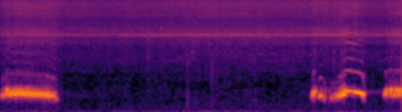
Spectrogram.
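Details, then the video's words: Spotted dove calling its companion: one mellow, steady coo at the start, then after a long pause a broken run of short coos leading into another drawn-out note, with a faint low hum beneath. "PANGGILAN SUARA BURUNG || TEKUKUR ||DERKUKU MEMANGGIL TEMAN ||LAWAN"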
